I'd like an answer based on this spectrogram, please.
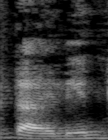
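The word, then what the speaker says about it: ptyalin: Enzyme जो मुख के अंदर सलाइवा यानी लार में पाया जाता है उसे टाइलीन कहते हैं। टाइलीन का स्पेलिंग पी से शुरू होगा। आप लोग पी को साइलेंट रखिएगा।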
